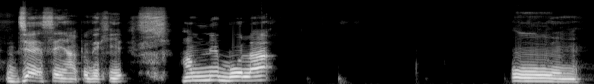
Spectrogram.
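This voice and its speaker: A man teaching a board lesson, asking the class questions and answering them himself, and repeating words slowly as he writes. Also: high-pitched.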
